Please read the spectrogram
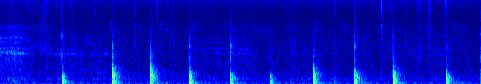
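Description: Glue stick being rubbed over the back of a paper scrap on a tabletop, each stroke knocking: a run of short, sharp taps about every half second.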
